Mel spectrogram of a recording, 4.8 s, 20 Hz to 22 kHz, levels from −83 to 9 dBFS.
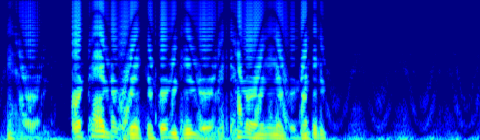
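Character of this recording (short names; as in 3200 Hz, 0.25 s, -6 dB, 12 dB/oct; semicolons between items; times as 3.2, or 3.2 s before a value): aliases and images of a low sample rate 1800 Hz, jitter 0%; tremolo triangle 4 Hz, depth 75%; phasing stages 6, 2.3 Hz, lowest notch 180–1900 Hz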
